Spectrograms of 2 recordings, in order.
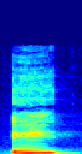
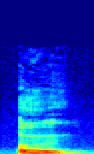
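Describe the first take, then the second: First: The vowel is made with the tongue forward. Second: The vowel is made with the tongue back. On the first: "it is very close to I" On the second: "we pronounce this sound with our tongue uh, moved back"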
